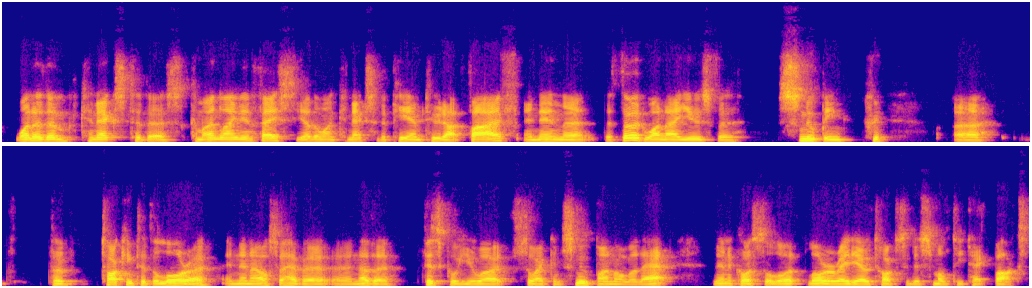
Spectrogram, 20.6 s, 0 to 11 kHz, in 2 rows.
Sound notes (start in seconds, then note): 9.1 laughs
